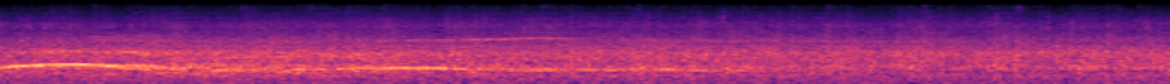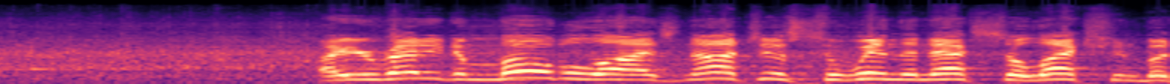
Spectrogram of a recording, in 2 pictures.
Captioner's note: cheers/applause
